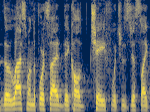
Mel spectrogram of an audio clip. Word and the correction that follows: chaff: Chaff. Is what the shit they throw out of. – It is pronounced chaff, right? – Oh, chaff.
